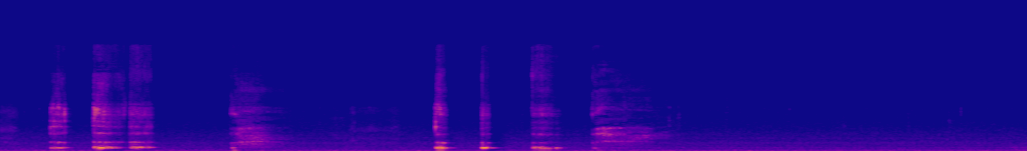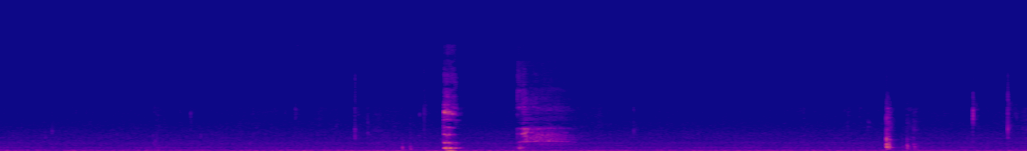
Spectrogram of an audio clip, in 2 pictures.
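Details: Woman burping deliberately by sucking air into her belly: several loud, gurgling belches in short clusters with quiet gaps, over faint room noise; repeated voluntary burping.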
